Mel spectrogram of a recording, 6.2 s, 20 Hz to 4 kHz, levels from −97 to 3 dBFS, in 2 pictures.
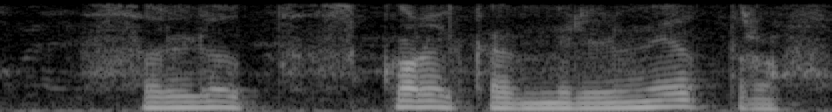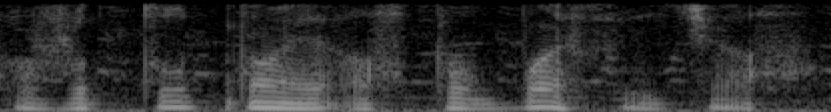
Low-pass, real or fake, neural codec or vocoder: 3.6 kHz; real; none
